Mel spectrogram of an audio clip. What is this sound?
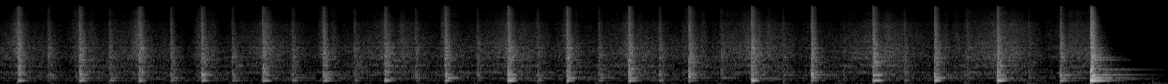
A snare drum played with brush sticks by my friend Mark Hage. Unprocessed, some room ambience but not too much. (98 bpm)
